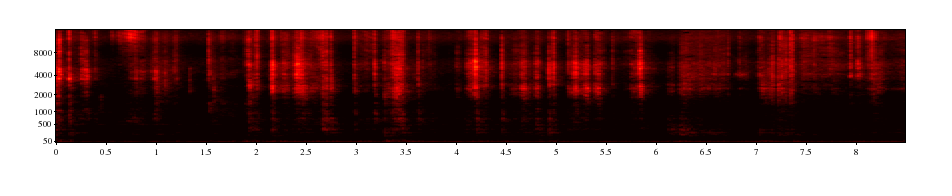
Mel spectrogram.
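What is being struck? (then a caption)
Driftwood stick wall sculpture. Long nails and fingertips tap and scratch the individual solid sticks of a wall-hung driftwood sculpture. The clip is a quiet, irregular run of dry, bright clicks and raspy scrapes, with almost no low end. Each touch dies away almost instantly.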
